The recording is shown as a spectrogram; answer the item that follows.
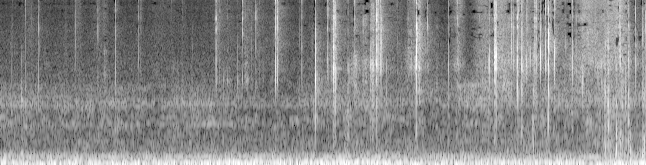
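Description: Clear plastic packaging sleeve crinkling and crackling as it is slid off a makeup brush, in a run of sharp crackles that gets busier from about two seconds in.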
